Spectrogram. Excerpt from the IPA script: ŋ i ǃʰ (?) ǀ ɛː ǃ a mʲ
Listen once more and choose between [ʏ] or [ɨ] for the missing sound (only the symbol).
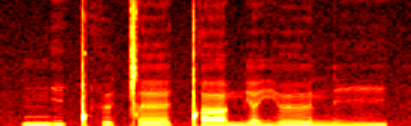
ʏ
